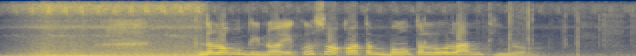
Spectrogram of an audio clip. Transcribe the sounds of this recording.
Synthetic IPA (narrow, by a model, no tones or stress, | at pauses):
nəlʊŋd̪̥i̤nɔikusɔkɔt̪əmbʊŋt̪əluland̪̥i̤nɔ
